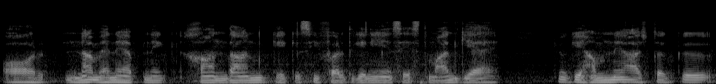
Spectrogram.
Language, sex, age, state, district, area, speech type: Urdu, male, 30-45, Delhi, South Delhi, rural, spontaneous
